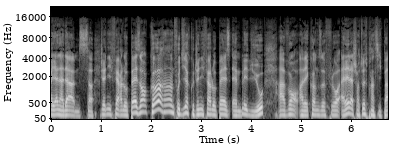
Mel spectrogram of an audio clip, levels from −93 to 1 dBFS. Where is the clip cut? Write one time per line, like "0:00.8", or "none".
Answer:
0:01.0
0:02.5
0:03.8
